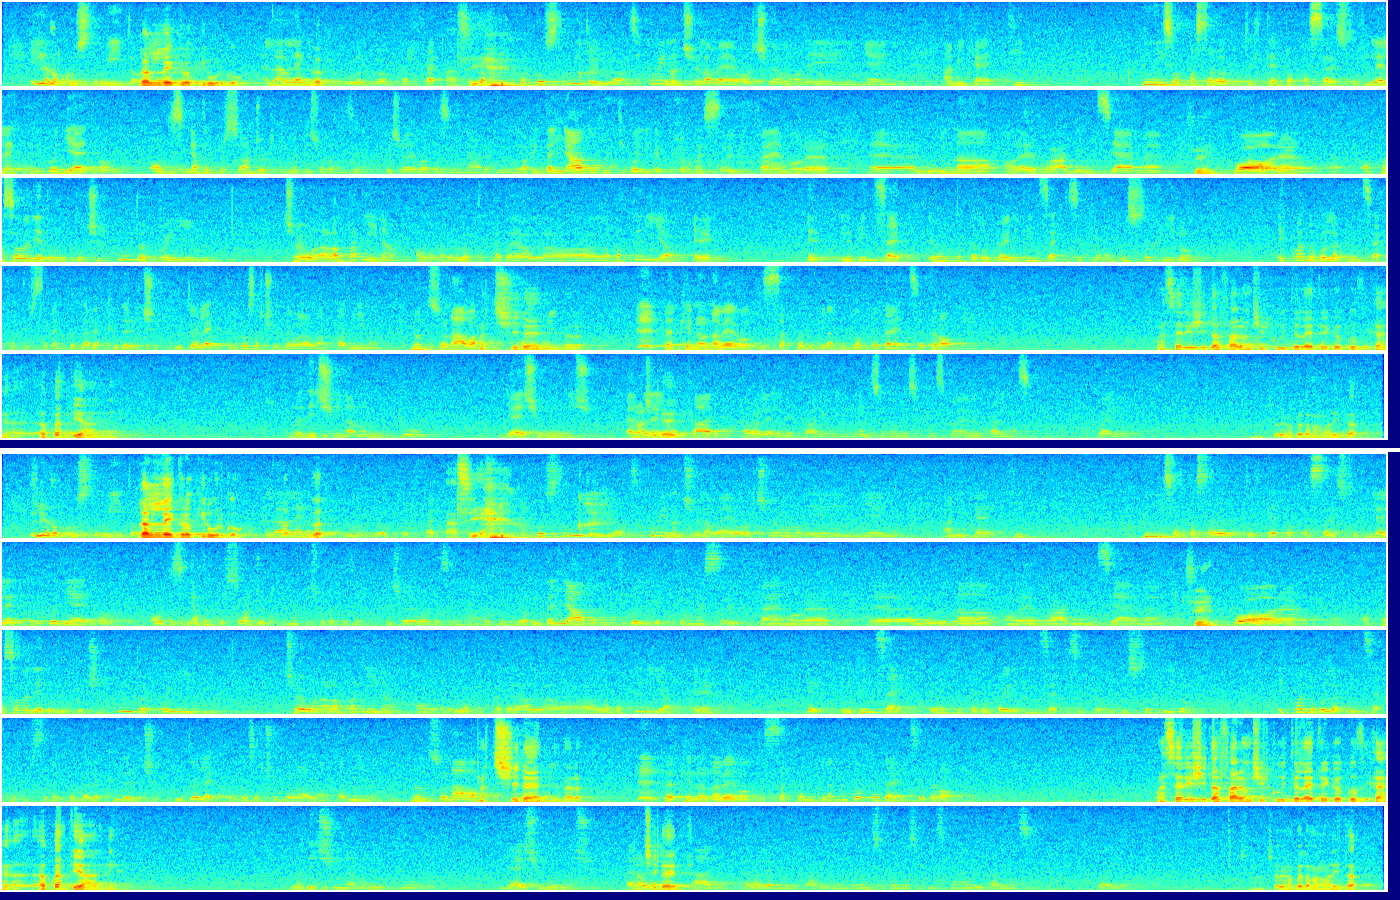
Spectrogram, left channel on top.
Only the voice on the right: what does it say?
Sì.
L'allegro chirurgo.
La- la-
Ah, sì.
<laughs>
Sì.
Accidenti,
ma, era-
ma sei riuscito a fare un circuito elettrico così? Ca- A quanti anni?
Accidenti.
Cioè, No, C'aveva una bella manualità.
